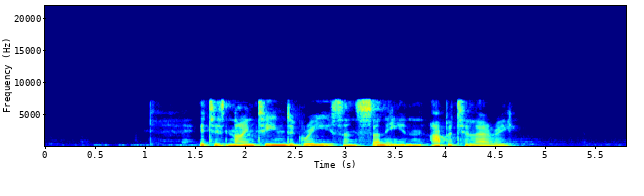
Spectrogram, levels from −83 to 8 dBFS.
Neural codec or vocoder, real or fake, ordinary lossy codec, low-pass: codec, 16 kHz, 8 kbps, FunCodec, trained on Chinese and English, 25 frames a second; fake; none; 7.2 kHz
